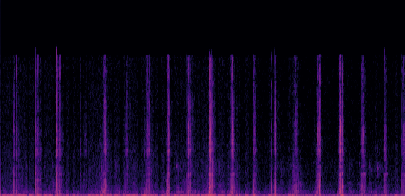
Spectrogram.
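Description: A small solid metal door key held in the fingers is tapped and scratched with fingernails. The sound is a quick, uneven series of sharp, bright clicks with short scraping sounds between them, over a steady low rumble. Each tap dies away almost at once.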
